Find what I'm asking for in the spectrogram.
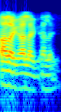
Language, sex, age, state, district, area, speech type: Telugu, male, 60+, Andhra Pradesh, Nellore, urban, conversation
